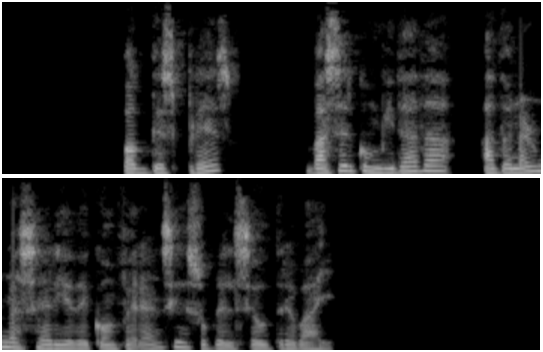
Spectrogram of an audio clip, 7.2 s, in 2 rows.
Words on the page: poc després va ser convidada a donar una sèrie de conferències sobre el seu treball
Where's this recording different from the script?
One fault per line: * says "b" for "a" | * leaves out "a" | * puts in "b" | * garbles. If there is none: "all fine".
all fine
